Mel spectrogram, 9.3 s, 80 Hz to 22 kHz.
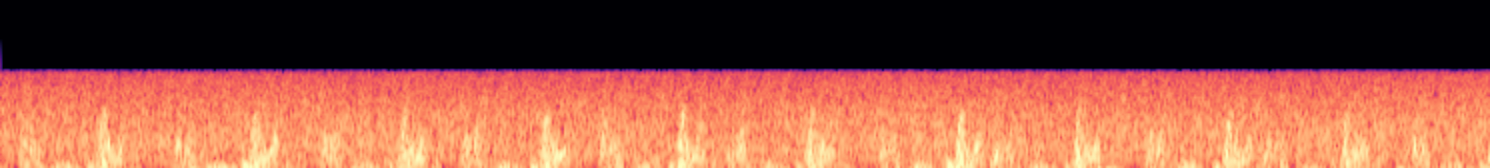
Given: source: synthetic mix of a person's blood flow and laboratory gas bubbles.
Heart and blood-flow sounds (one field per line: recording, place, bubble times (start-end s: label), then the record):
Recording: Doppler ultrasound of blood flow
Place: precordium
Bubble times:
1.82-1.88 s: bubbles
From the record:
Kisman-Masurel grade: 111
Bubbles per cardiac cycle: 1 to 2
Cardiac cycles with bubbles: 1 to 10%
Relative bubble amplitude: barely perceptible (0.100 to 0.250)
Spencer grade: 1 (occasional bubble signal discernible with the cardiac motion signal, with majority of cardiac periods free of bubbles)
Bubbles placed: anywhere in the cardiac cycle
